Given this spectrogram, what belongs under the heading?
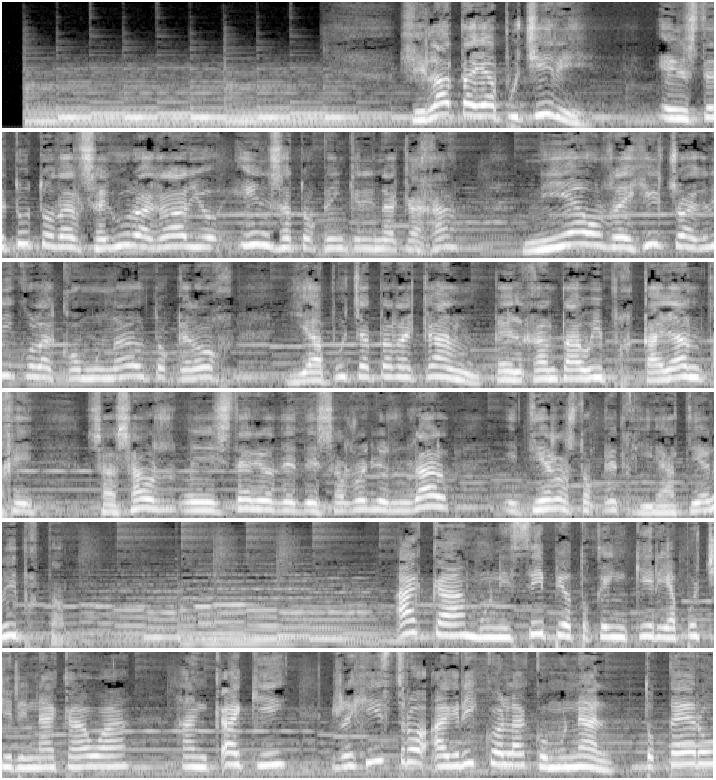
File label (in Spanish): AYMARA LA PAZ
